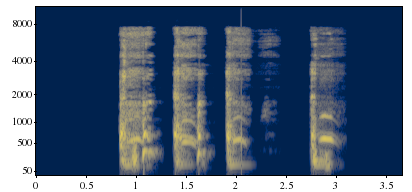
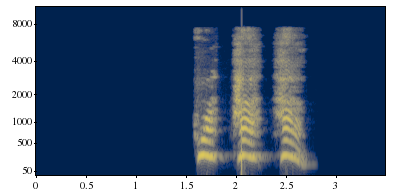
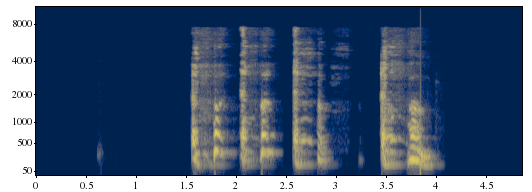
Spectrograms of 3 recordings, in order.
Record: {
  "cough_length": "3.7 s",
  "cough_amplitude": 29021,
  "cough_signal_mean_std_ratio": 0.41,
  "exhalation_length": "3.5 s",
  "exhalation_amplitude": 27316,
  "exhalation_signal_mean_std_ratio": 0.35,
  "three_cough_length": "4.9 s",
  "three_cough_amplitude": 28144,
  "three_cough_signal_mean_std_ratio": 0.33,
  "survey_phase": "beta (2021-08-13 to 2022-03-07)",
  "age": "45-64",
  "gender": "Female",
  "wearing_mask": "No",
  "symptom_none": true,
  "smoker_status": "Ex-smoker",
  "respiratory_condition_asthma": false,
  "respiratory_condition_other": false,
  "recruitment_source": "REACT",
  "submission_delay": "2 days",
  "covid_test_result": "Negative",
  "covid_test_method": "RT-qPCR",
  "influenza_a_test_result": "Negative",
  "influenza_b_test_result": "Negative"
}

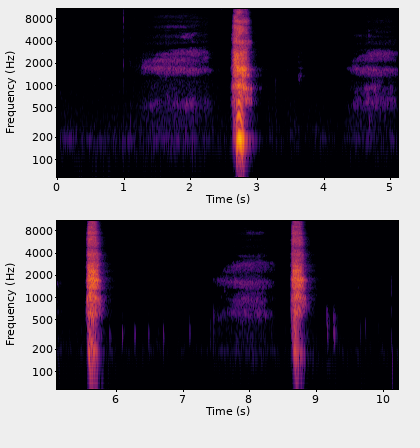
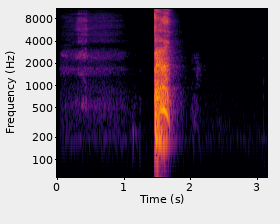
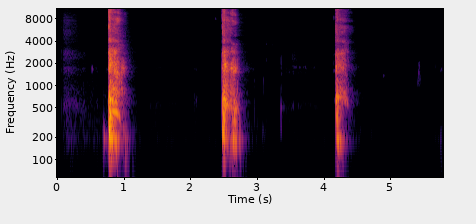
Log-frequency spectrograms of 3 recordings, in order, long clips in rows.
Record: {
  "exhalation_length": "10.2 s",
  "exhalation_amplitude": 16759,
  "exhalation_signal_mean_std_ratio": 0.19,
  "cough_length": "3.2 s",
  "cough_amplitude": 32128,
  "cough_signal_mean_std_ratio": 0.21,
  "three_cough_length": "5.8 s",
  "three_cough_amplitude": 32752,
  "three_cough_signal_mean_std_ratio": 0.21,
  "survey_phase": "beta (2021-08-13 to 2022-03-07)",
  "age": "45-64",
  "gender": "Male",
  "wearing_mask": "No",
  "symptom_none": true,
  "symptom_onset": "11 days",
  "smoker_status": "Prefer not to say",
  "respiratory_condition_asthma": false,
  "respiratory_condition_other": false,
  "recruitment_source": "REACT",
  "submission_delay": "1 day",
  "covid_test_result": "Negative",
  "covid_test_method": "RT-qPCR",
  "influenza_a_test_result": "Negative",
  "influenza_b_test_result": "Negative"
}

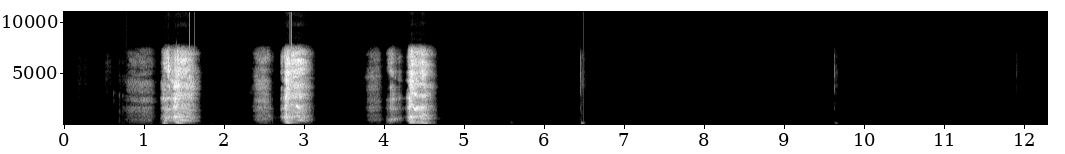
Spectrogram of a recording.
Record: {
  "three_cough_length": "12.3 s",
  "three_cough_amplitude": 29407,
  "three_cough_signal_mean_std_ratio": 0.21,
  "survey_phase": "beta (2021-08-13 to 2022-03-07)",
  "age": "65+",
  "gender": "Male",
  "wearing_mask": "No",
  "symptom_sore_throat": true,
  "smoker_status": "Ex-smoker",
  "respiratory_condition_asthma": false,
  "respiratory_condition_other": false,
  "recruitment_source": "REACT",
  "submission_delay": "3 days",
  "covid_test_result": "Negative",
  "covid_test_method": "RT-qPCR",
  "influenza_a_test_result": "Negative",
  "influenza_b_test_result": "Negative"
}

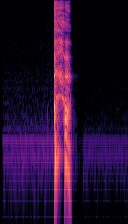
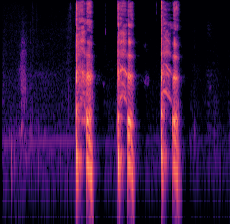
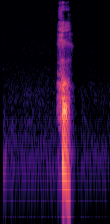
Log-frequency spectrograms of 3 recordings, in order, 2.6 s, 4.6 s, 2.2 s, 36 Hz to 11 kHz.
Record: {
  "cough_length": "2.6 s",
  "cough_amplitude": 32768,
  "cough_signal_mean_std_ratio": 0.23,
  "three_cough_length": "4.6 s",
  "three_cough_amplitude": 32768,
  "three_cough_signal_mean_std_ratio": 0.31,
  "exhalation_length": "2.2 s",
  "exhalation_amplitude": 26649,
  "exhalation_signal_mean_std_ratio": 0.2,
  "survey_phase": "beta (2021-08-13 to 2022-03-07)",
  "age": "45-64",
  "gender": "Male",
  "wearing_mask": "No",
  "symptom_none": true,
  "smoker_status": "Never smoked",
  "respiratory_condition_asthma": false,
  "respiratory_condition_other": false,
  "recruitment_source": "REACT",
  "submission_delay": "1 day",
  "covid_test_result": "Negative",
  "covid_test_method": "RT-qPCR",
  "influenza_a_test_result": "Negative",
  "influenza_b_test_result": "Negative"
}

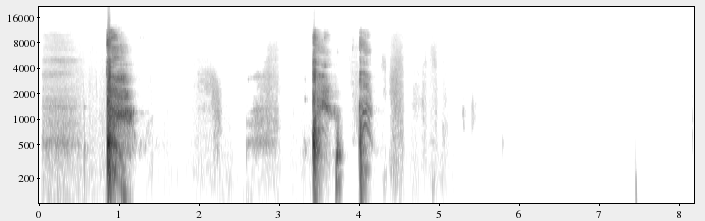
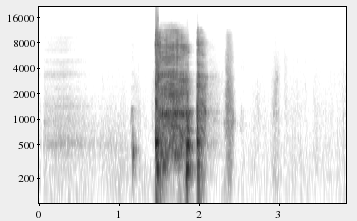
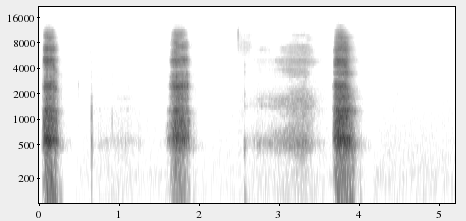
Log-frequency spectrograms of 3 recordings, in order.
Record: {
  "three_cough_length": "8.2 s",
  "three_cough_amplitude": 32768,
  "three_cough_signal_mean_std_ratio": 0.16,
  "cough_length": "3.8 s",
  "cough_amplitude": 32768,
  "cough_signal_mean_std_ratio": 0.27,
  "exhalation_length": "5.2 s",
  "exhalation_amplitude": 26701,
  "exhalation_signal_mean_std_ratio": 0.27,
  "survey_phase": "beta (2021-08-13 to 2022-03-07)",
  "age": "18-44",
  "gender": "Male",
  "wearing_mask": "No",
  "symptom_cough_any": true,
  "symptom_new_continuous_cough": true,
  "symptom_runny_or_blocked_nose": true,
  "symptom_shortness_of_breath": true,
  "symptom_sore_throat": true,
  "symptom_fatigue": true,
  "symptom_headache": true,
  "symptom_change_to_sense_of_smell_or_taste": true,
  "symptom_loss_of_taste": true,
  "symptom_onset": "3 days",
  "smoker_status": "Never smoked",
  "respiratory_condition_asthma": false,
  "respiratory_condition_other": false,
  "recruitment_source": "Test and Trace",
  "submission_delay": "2 days",
  "covid_test_result": "Positive",
  "covid_test_method": "RT-qPCR",
  "covid_ct_value": 23.0,
  "covid_ct_gene": "ORF1ab gene",
  "covid_ct_mean": 23.1,
  "covid_viral_load": "26000 copies/ml",
  "covid_viral_load_category": "Low viral load (10K-1M copies/ml)"
}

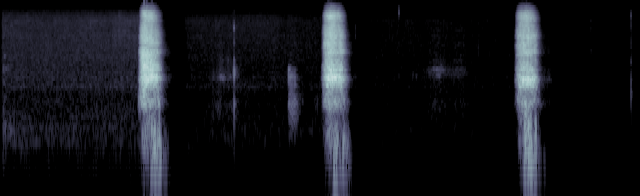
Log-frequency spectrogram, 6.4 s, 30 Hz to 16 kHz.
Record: {
  "exhalation_length": "6.4 s",
  "exhalation_amplitude": 30880,
  "exhalation_signal_mean_std_ratio": 0.23,
  "survey_phase": "beta (2021-08-13 to 2022-03-07)",
  "age": "18-44",
  "gender": "Female",
  "wearing_mask": "No",
  "symptom_cough_any": true,
  "symptom_onset": "9 days",
  "smoker_status": "Ex-smoker",
  "respiratory_condition_asthma": false,
  "respiratory_condition_other": false,
  "recruitment_source": "REACT",
  "submission_delay": "3 days",
  "covid_test_result": "Negative",
  "covid_test_method": "RT-qPCR",
  "influenza_a_test_result": "Unknown/Void",
  "influenza_b_test_result": "Unknown/Void"
}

